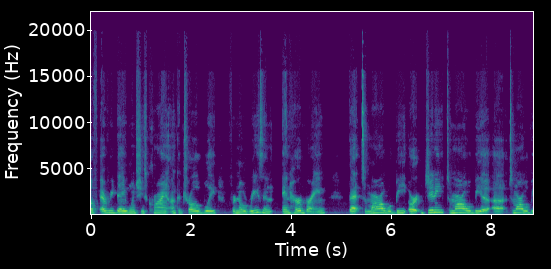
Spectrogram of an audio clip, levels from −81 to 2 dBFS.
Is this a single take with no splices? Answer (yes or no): yes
